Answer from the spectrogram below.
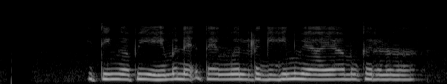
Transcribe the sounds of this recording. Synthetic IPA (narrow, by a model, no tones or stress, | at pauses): it̪iŋapieɦemənɛt̪ɛŋʋələʈəɡiɦinʋejaːjaːməkəɾənəʋa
